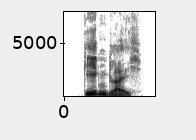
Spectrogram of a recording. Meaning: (adjective) 1. diametrically opposed, the mirror image to something else 2. travelling at the same speed in the opposite direction to something else
- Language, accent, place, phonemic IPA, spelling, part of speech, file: German, Germany, Berlin, /ˈɡeːɡənɡlaɪ̯ç/, gegengleich, adjective / adverb, De-gegengleich.ogg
